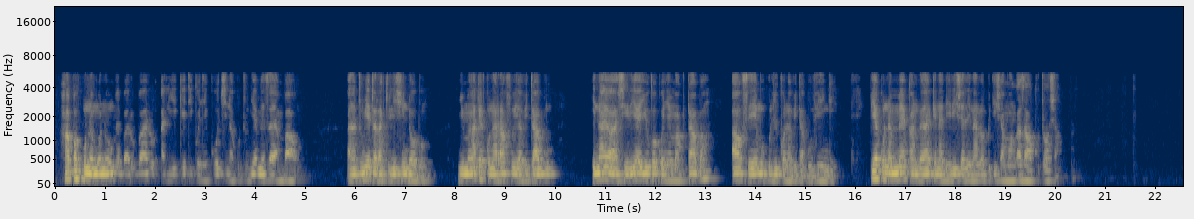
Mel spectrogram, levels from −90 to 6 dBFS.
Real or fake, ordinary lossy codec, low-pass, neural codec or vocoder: real; MP3, 48 kbps; 5.4 kHz; none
